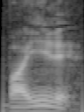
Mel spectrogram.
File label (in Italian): "baile", dialetto veneto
